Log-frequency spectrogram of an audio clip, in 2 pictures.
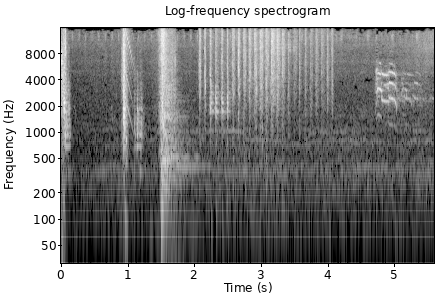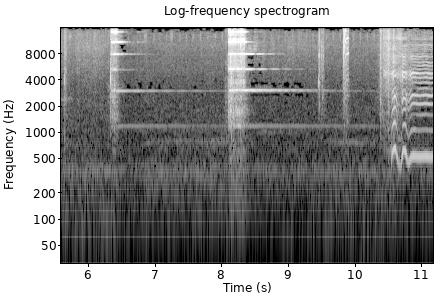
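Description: Cartoon sound effects in quick succession: two sharp swishing hits, then a fast rattling trill and some short squeaky chirps. A bell-like ding comes about six seconds in and rings on with steady tones. Another hit follows near eight seconds, and a wavering buzz starts near the end.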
